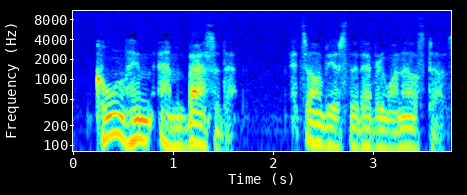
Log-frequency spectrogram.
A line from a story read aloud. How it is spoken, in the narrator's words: Tom said quietly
